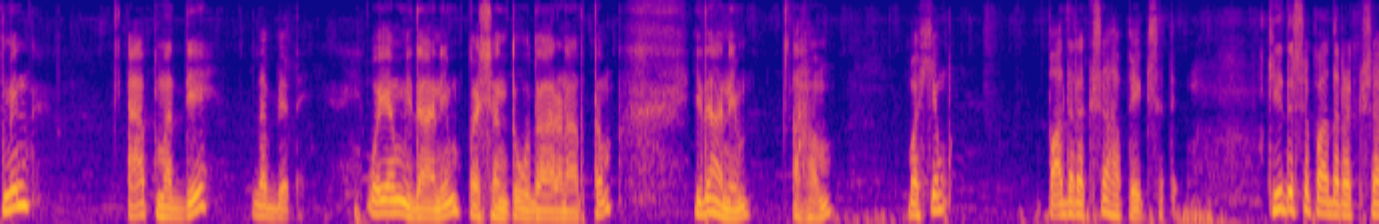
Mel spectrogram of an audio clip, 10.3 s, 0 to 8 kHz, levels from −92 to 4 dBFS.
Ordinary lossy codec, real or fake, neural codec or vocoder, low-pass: none; real; none; none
